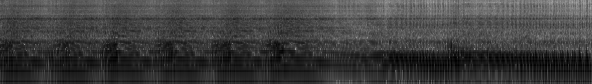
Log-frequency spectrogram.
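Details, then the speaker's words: Yamaha RX King two-stroke: repeated blips rise and fall, then drop to a rattly idle, sounding coarse and strained under throttle from the block. Over-wide exhaust port from bad porting; throttle cable also too long. "ya dari suara di bagian blok Memang agak kasar untuk tali gas ini tadi saya tes gas ini juga naik tidak habis mungkin tali gas kepanjangan"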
